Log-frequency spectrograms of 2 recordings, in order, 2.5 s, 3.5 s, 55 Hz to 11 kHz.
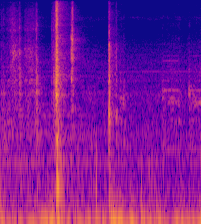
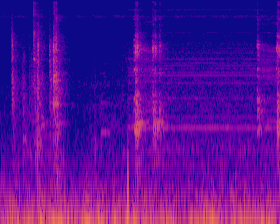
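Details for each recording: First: Early-2000s Compaq/HP bubble PC on first test boot: the floppy drive gives sharp dry clicks and ticks as it seeks normally and boots DOS, with a CMOS error because the old battery was completely dead. Normal floppy boot read. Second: Compaq Presario 5000 early-2000s translucent desktop, first power-on after dust cleaning and refresh: hard drive makes irregular sharp ticks and chirps over a low hum while spinning up and sounds very sick, then recovers and the system posts.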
